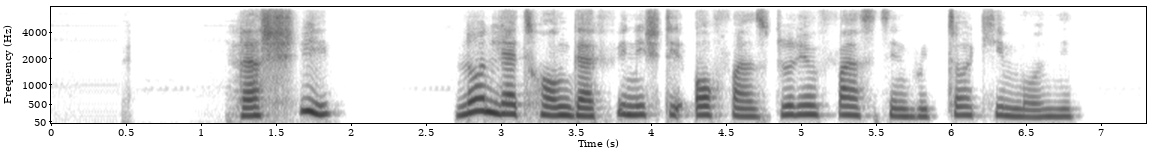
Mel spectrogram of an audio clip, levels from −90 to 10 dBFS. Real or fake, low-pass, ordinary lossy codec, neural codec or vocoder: fake; 7.2 kHz; none; codec, 16 kHz in and 24 kHz out, 0.8 kbps, FocalCodec, streaming, 65536 codes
